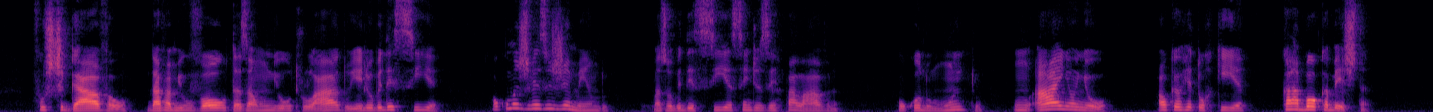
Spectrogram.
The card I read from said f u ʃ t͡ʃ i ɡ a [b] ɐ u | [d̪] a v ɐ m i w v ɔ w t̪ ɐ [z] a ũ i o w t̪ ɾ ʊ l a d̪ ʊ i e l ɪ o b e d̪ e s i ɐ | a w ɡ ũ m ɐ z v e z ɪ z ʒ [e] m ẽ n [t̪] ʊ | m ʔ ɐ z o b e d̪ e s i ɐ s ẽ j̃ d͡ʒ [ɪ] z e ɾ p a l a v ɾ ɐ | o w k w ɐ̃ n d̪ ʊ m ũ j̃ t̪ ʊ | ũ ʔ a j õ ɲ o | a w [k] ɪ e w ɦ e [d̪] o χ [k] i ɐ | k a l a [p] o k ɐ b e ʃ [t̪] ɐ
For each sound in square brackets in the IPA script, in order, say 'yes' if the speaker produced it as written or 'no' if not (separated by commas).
no, yes, yes, yes, no, no, yes, no, yes, no, yes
